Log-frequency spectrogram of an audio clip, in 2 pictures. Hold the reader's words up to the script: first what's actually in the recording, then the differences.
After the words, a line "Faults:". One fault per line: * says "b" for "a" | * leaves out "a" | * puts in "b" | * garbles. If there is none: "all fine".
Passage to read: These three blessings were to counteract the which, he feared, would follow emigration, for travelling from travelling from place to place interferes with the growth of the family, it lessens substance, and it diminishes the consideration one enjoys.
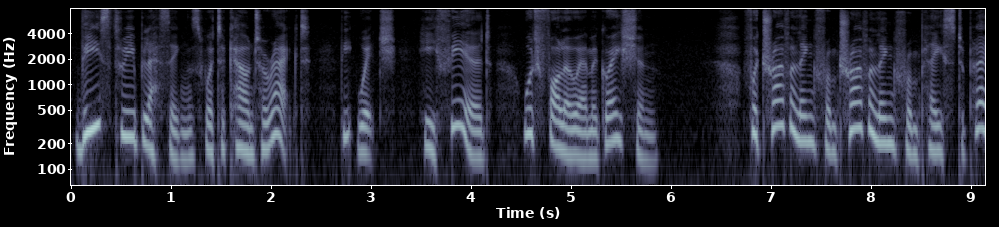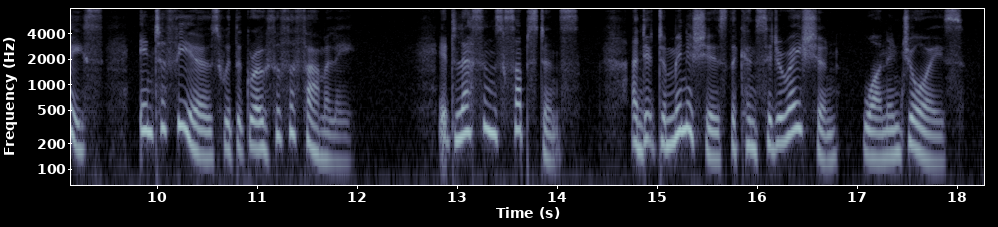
These three blessings were to counteract the which, he feared, would follow emigration, for travelling from travelling from place to place interferes with the growth of the family, it lessens substance, and it diminishes the consideration one enjoys.
Faults:
all fine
